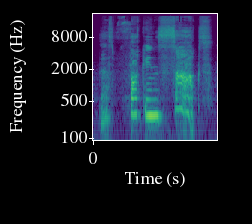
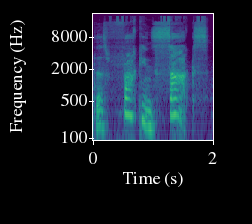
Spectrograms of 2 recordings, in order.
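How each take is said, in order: First: Hammed-up scream of frustration; retold scream. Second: High, slow, drawn-out mock yell; mild mock yell of frustration; retold yell. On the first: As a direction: belt it out like finally letting the anger go. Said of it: "Scream it". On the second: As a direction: stretch it out high like you're egging him on. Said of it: "and I yelled at him".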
